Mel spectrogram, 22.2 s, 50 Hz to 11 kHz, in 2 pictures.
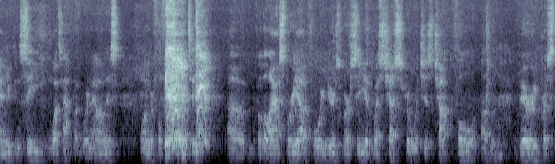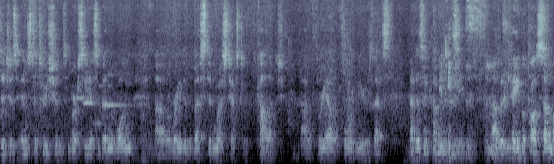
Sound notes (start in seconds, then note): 3.2 cough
